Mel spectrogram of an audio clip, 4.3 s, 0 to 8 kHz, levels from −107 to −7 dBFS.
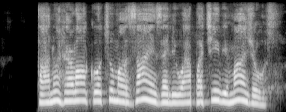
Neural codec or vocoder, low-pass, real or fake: codec, 16 kHz, 4.8 kbps, FACodec; 7.2 kHz; fake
